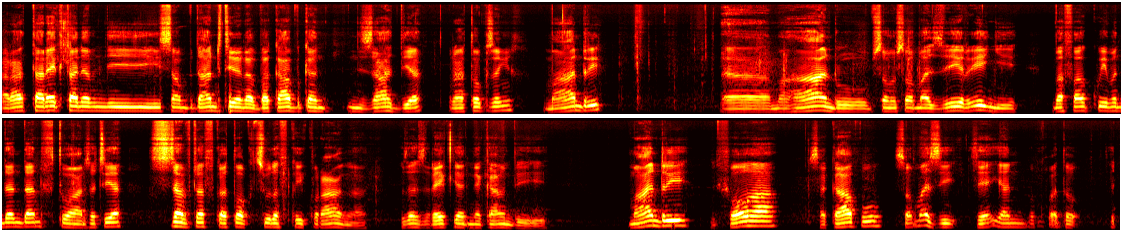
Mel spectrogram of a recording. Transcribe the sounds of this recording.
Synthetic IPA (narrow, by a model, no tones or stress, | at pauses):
rat̪aɾeki̥t̪anaminisampid̪aɳɖ͡ʐi̥t̪enanəbakabakə | nizaɦd̪iə | raɦat̪okizaɲi | maɳɖ͡ʐi | maɦaɳɖ͡ʐubisomasomazeɾeɲi | mbafakuemand̪and̪anifi̥t̪uanəsaʈ͡ʂia | t͡sizavaʈ͡ʂafḁkat̪oaku̥t͡sulafḁkaikuɾaŋə | ozaziɾekianiŋakanb̪i | maɳɖ͡ʐi | mifoɦə | misakapusomaziz̥eianibaka̰t̪o | saʈ͡ʂi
